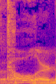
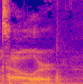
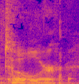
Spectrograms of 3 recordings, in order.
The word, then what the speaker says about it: Toller: it's Toller, not Towler. – I know it looks like towel. – Yeah, it's the couch thing, you know. That's how you know if you actually live here. – It's pronounced Toller.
